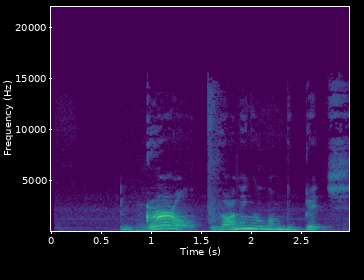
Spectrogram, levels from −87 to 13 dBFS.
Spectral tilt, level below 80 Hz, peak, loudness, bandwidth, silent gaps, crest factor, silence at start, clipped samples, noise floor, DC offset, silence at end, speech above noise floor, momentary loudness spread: -5.5 dB/octave; -60 dBFS; -6 dBFS; -22 LUFS; 15 kHz; none; 18 dB; 0.7 s; under 0.1%; -62 dBFS; under 0.1%; 0.05 s; 39 dB; 19 LU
